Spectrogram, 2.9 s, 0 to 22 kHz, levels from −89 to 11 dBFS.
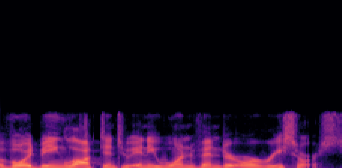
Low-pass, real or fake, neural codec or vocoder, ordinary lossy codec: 7.2 kHz; real; none; Opus, 64 kbps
